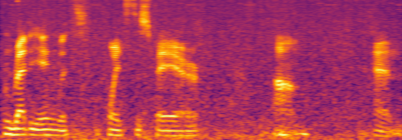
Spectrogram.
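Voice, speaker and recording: A man calmly explaining a game strategy while he plays, a little hoarse from a cold, with many filler ums. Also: fairly low pitch, slow pace, noisy background. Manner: relaxed, explanatory, frequent ums. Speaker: gameplay guide commentator. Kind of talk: casual gameplay commentary.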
